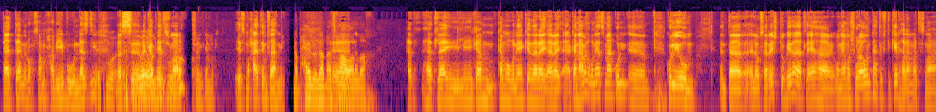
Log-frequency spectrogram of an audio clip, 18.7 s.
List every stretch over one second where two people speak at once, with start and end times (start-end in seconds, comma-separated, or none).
2.3-3.8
